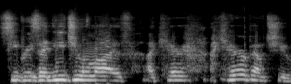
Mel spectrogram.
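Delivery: anxious, panicky, worried, urgent tone. Describing voices echoing while flying toward the city, acting out Andy panicked and worried. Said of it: "you can hear the panic and the worry in their voice".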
